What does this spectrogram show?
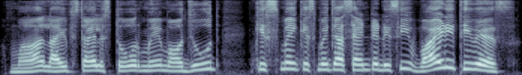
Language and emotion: Sindhi, surprised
